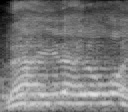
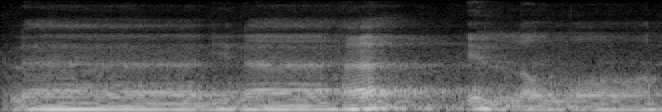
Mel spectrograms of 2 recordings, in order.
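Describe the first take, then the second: First: It is said loudly and harshly. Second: It is said softly and gently. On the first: The speaker calls it wrong. "jangan dibentak-bentak. ... gitu. Jangan begitu ya" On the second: The speaker calls it right. "Pelan-pelan dibisikkan atau dibacakan di sampingnya"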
